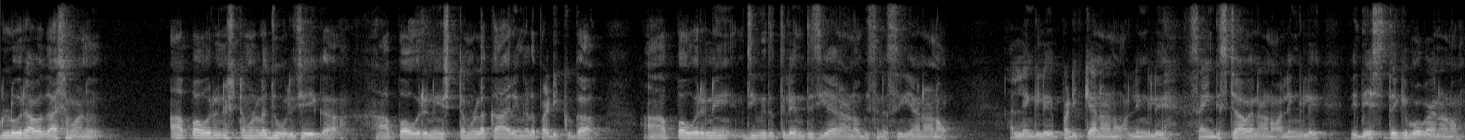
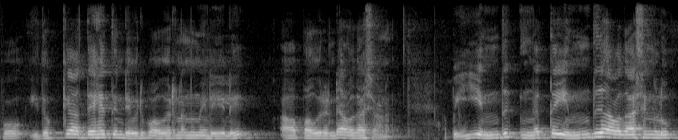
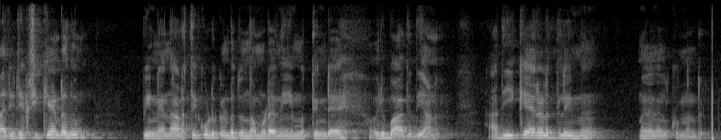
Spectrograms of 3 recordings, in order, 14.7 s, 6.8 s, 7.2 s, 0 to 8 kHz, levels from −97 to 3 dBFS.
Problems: low volume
